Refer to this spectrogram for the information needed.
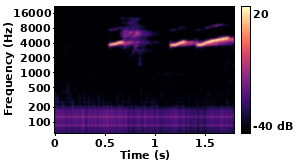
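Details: Two clear, rising whistled notes from a canary, the second drawn out longer, over a steady low electrical hum.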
